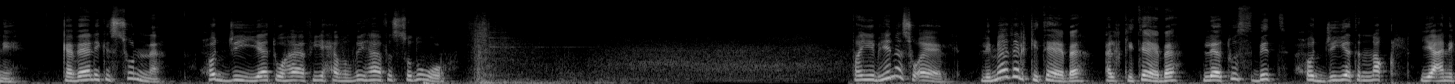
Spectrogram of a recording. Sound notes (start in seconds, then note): 4.6 sound effects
